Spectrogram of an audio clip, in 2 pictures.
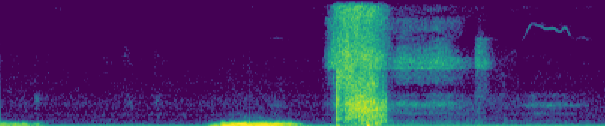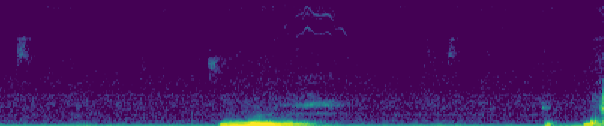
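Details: Cat snoring, with low, rumbling breaths rising and fading about every five seconds, and a sharp, noisy burst like a sniff or sneeze after the first snore over a steady low hum.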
